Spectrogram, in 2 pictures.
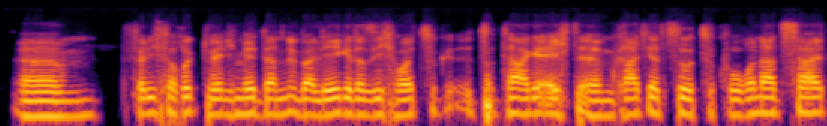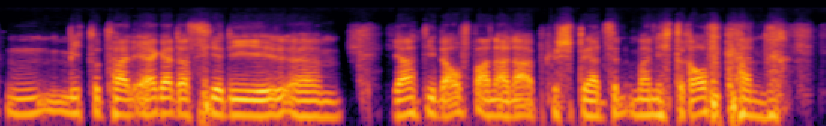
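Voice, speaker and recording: At a moderate pace and medium pitch, a man with a plain, everyday voice talks with hardly any pauses and fairly even intonation, in a dry, close sound with no echo. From Hesse, Germany (Eschborn near Frankfurt). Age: 40s. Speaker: amateur triathlete. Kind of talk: casual interview.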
